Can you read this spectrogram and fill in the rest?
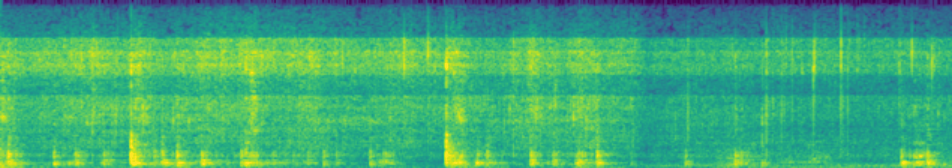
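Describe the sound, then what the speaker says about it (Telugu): Onions and curry leaves fry in a pan with a continuous close sizzle, broken by frequent scraping stirs and clacks of a spoon against the pan. "ఆనియన్ కొంచెం ఫ్రై అయ్యే వరకు మనం ఫ్రై చేద్దాం"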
